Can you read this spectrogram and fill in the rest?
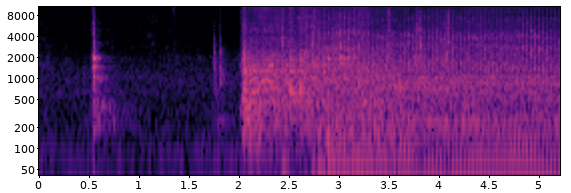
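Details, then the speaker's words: Rebuilt Ford tractor a week later, after new belt and fan shroud fix: short crank catches at once, quiet even idle, no rubbing or squeal, charging good; aftermarket carb runs slightly lean and a little poppy, needing a touch of choke. "nice and quiet runs super smooth charging good"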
